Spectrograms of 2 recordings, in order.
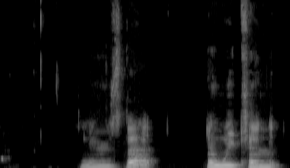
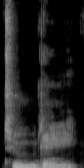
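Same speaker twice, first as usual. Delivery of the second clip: TODAY in two even beats, to, day; TODAY drawn out as to-day; split into syllables. Shown as a demonstration. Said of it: "line in between the two syllables".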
